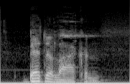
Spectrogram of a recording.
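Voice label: "beddelaken", Dutch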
